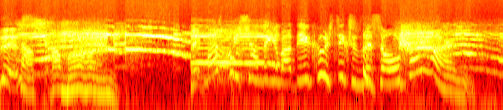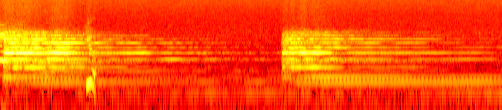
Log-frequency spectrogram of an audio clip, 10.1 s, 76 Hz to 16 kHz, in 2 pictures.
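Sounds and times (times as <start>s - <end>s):
speech: 0.3s - 1.3s, 1.9s - 6.2s
large resonant bell tolling: 5.1s - 10.0s.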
